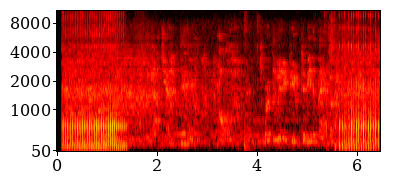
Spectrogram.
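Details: Black pug in an orange night shirt sleeping: two loud, buzzy, fluttering snores about four seconds apart, faint talk in background.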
